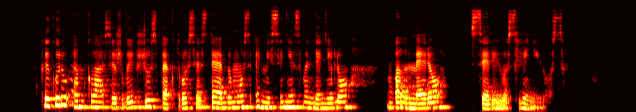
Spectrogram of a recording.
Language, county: Lithuanian, Marijampolė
